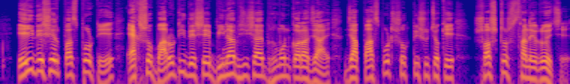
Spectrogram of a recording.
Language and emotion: Bengali, neutral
